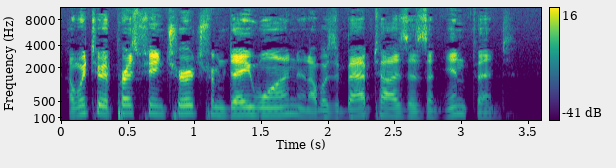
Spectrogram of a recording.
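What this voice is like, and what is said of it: North Carolina Southern accent. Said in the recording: “Can anybody tell by my accent? ... I was born in North Carolina, where you say words like lawyer instead of however you guys say it.”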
